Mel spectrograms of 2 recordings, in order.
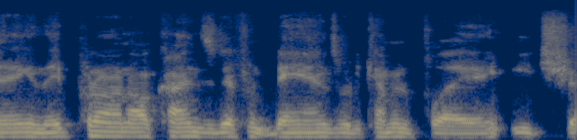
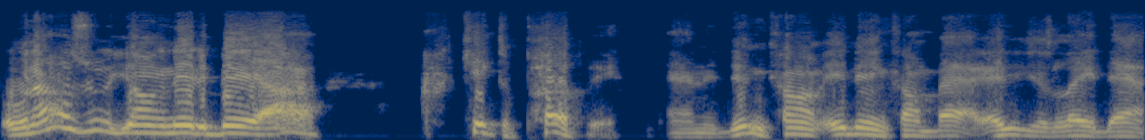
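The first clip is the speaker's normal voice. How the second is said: put-on very thick Southern accent, pitched up; 7 semitones higher, 4 dB louder than usual. Quoting what a five-year-old kid told them long ago, in a strong Southern accent. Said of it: "the strongest Southern accent I could even".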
